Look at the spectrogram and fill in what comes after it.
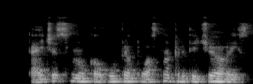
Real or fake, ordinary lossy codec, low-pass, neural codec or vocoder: real; Opus, 32 kbps; 7.2 kHz; none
